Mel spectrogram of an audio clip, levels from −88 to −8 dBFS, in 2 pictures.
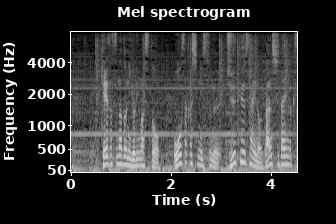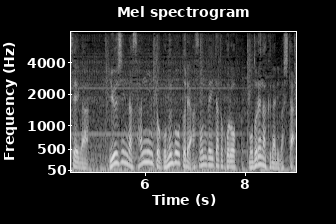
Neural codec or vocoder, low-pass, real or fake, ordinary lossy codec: none; none; real; none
